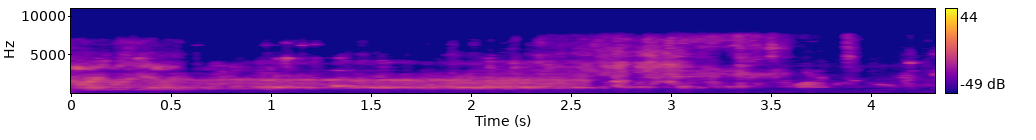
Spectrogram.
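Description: Coffee pouring into a cup, heard as the soundtrack of a demo clip played through a Bose TV soundbar: a steady splashing pour with little bass, easing off near the end.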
